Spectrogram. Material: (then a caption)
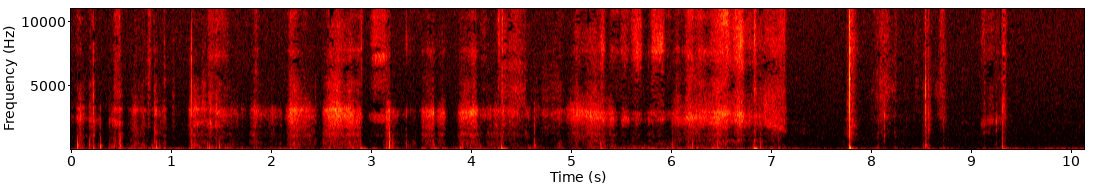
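Plastic. Fingernails tap and scratch the metallic cap and upper part of a small pink plastic sunscreen bottle held upright. For the first seven seconds there is a busy stream of quick taps and scratchy rubbing with a hissy midrange texture. It then thins to sparse, sharp clicks, the loudest a bright snap near the end.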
